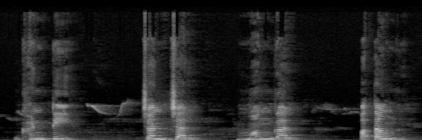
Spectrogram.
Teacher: घंटी, चंचल, मंगल, पतंग, इनमें आप देखना कि आपके गले से ज़्यादा आपके नेज़ल साउंड ज़्यादा आ रहा है, हवा नाक से होकर बाहर निकलती है, तो ये अनुस्वार है।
